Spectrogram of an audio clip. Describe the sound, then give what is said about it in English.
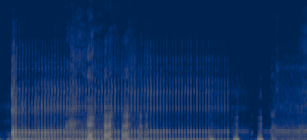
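A voice imitates a man's loud snoring in a movie theater: one long, low, rattling buzz lasting about two seconds, followed by two short, throaty snorts. “There's no way this guy's snoring.”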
